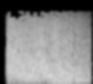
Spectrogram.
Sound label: Zoom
